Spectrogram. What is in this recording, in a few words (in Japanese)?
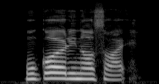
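"おかえりなさい" Japanese; 挨拶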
